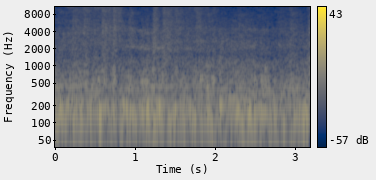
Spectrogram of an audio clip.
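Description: train riding on rails

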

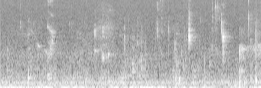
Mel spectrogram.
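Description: sipping beer

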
